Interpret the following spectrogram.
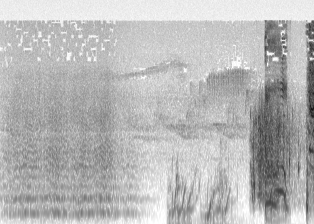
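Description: Insect-like buzzing, as of a fly, for the first two and a half seconds, fading out. It is followed by a few short sliding sounds and a cartoon voice laughing near the end.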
